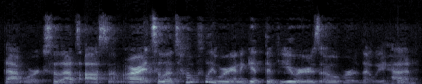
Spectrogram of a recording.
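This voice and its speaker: A woman's voice: on the low side, lively intonation, quick pace, background noise. Chatty middle-aged woman hosting a live stream. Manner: chatty, many fillers and restarts. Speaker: host. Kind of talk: casual live-stream chat.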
